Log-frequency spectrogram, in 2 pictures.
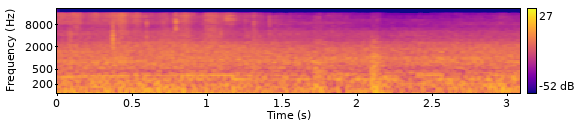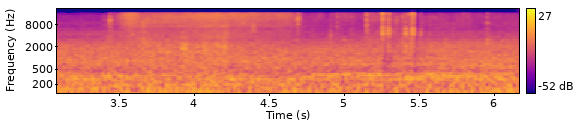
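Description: A car engine running close by, a steady low hum with road-traffic noise around it; the hum is strongest in the first second or so.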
